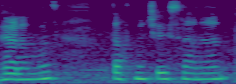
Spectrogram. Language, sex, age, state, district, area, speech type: Kashmiri, female, 45-60, Jammu and Kashmir, Srinagar, rural, spontaneous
